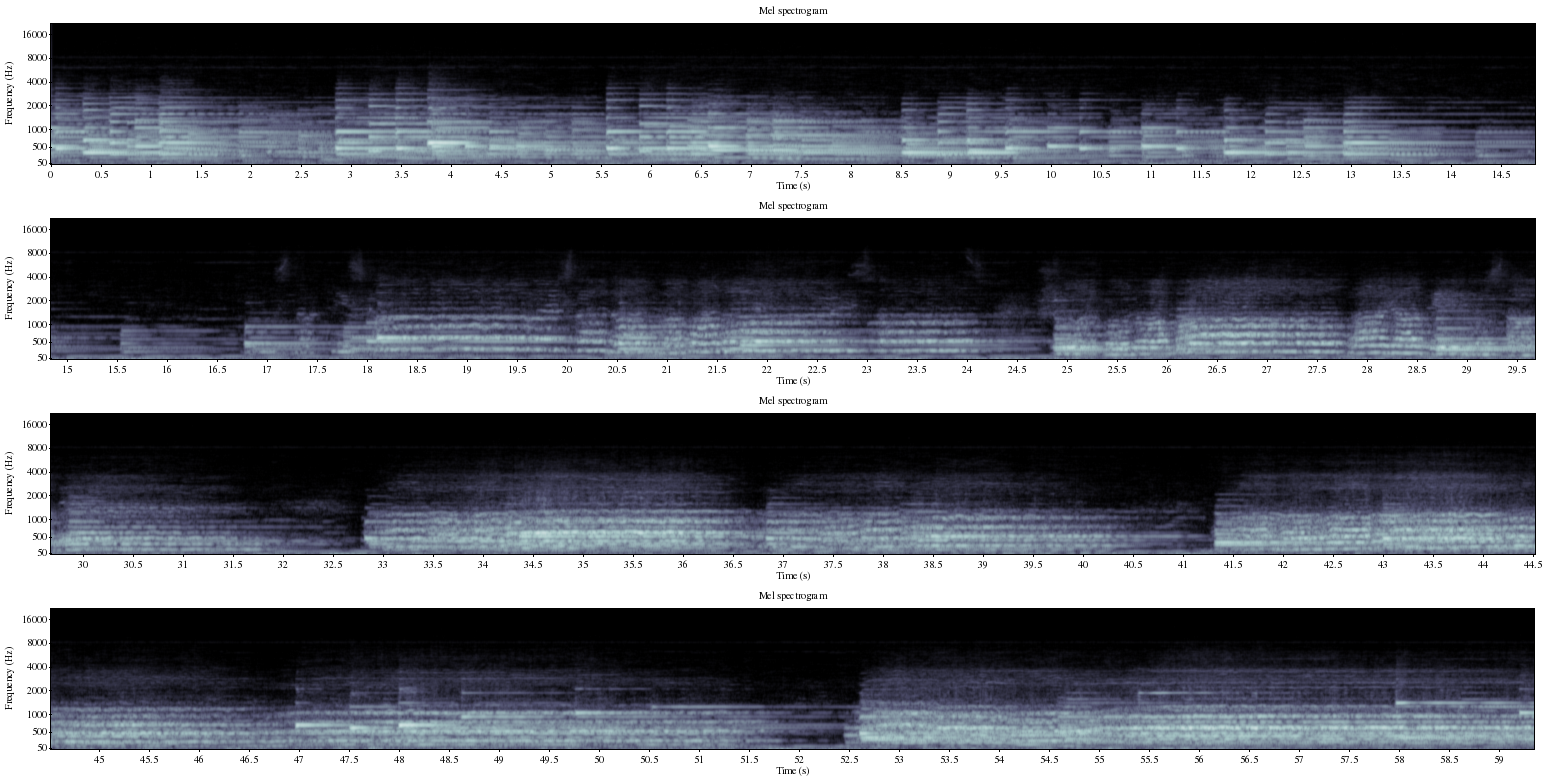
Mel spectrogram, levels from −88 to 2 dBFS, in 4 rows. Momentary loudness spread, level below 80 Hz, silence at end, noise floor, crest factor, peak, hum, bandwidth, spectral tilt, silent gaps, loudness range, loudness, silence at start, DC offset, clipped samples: 15 LU; -48 dBFS; 0 s; -42 dBFS; 18 dB; -4 dBFS; none; 6.4 kHz; -9 dB/octave; none; 9 LU; -21 LUFS; 0 s; under 0.1%; under 0.1%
